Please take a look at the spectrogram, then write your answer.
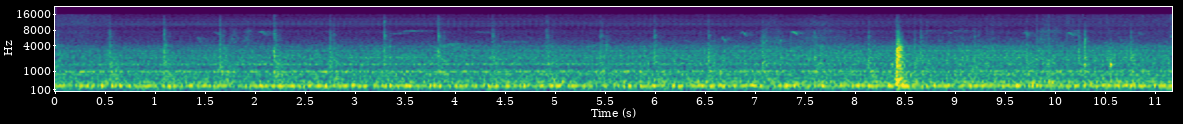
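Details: Cheap Chinese diesel night heater from eBay, starting up after replacing a defective fuel filter that let air into the line: even whirring fan with soft regular fuel-pump ticking about twice a second; starts cleanly and runs smoothly.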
